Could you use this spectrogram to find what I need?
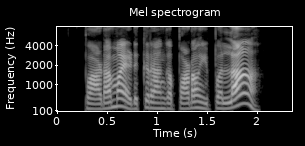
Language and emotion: Tamil, angry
